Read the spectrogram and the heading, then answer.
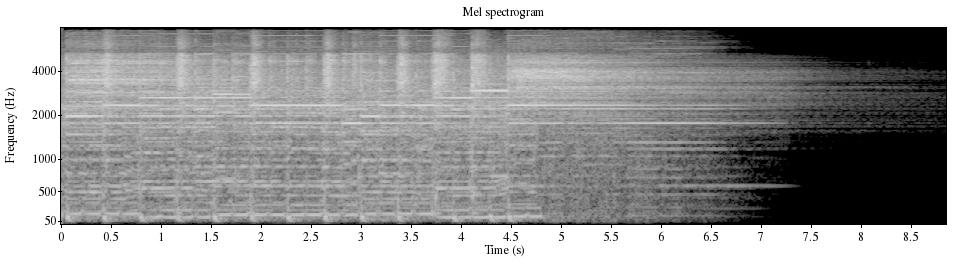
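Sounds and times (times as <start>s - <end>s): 
instrumental music: 0.0s - 6.6s.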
